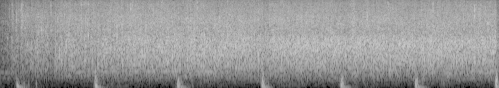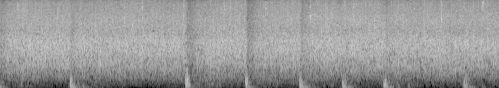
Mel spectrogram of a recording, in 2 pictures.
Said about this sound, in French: Alors, saluons le Seigneur avec un applaudissement.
